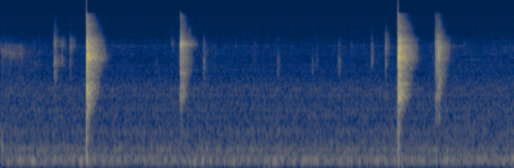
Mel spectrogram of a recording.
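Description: Cigarette lighter clicked as a cigarette is lit: four sharp clicks, two about a second apart, then a pause and two more in quick succession near the end.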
